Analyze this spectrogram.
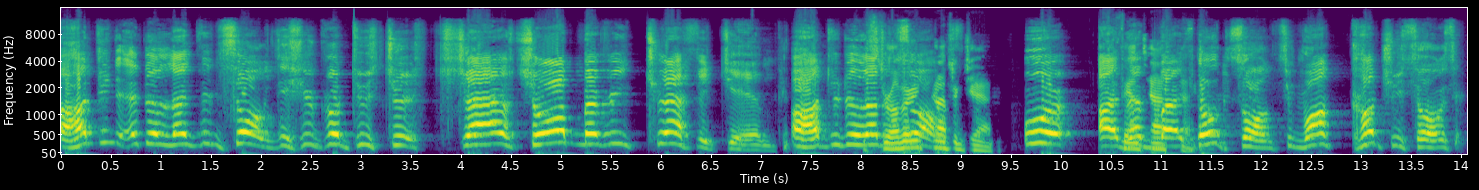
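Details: Adult man with dysarthria caused by lithium toxicity after lithium treatment for depression; he suspects a mini stroke; he calls it a motor-skill problem, speech varying in fits and starts, not good today. Finding: dysarthria.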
